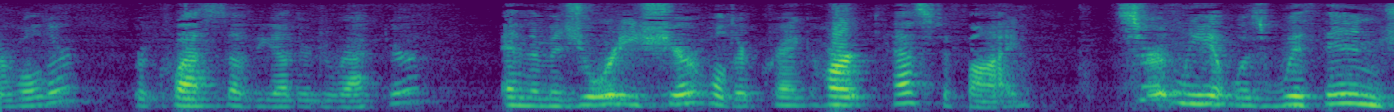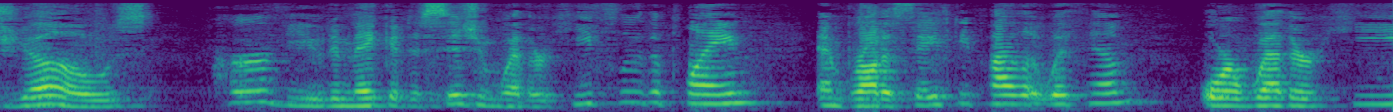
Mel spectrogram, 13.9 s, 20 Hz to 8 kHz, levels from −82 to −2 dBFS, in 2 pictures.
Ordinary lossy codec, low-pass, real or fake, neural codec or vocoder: MP3, 48 kbps; 7.2 kHz; real; none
